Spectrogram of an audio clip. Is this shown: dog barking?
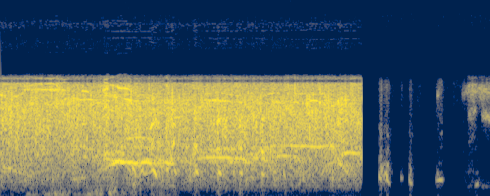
no

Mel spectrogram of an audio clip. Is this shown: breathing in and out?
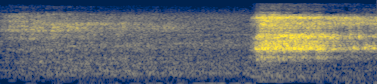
yes

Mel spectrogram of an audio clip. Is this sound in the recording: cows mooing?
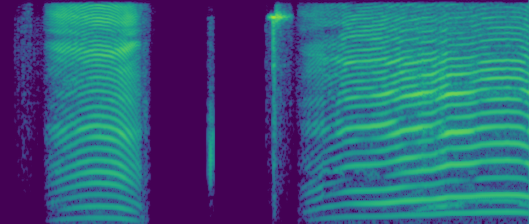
yes

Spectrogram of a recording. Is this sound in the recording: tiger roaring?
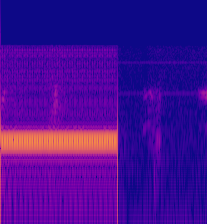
no

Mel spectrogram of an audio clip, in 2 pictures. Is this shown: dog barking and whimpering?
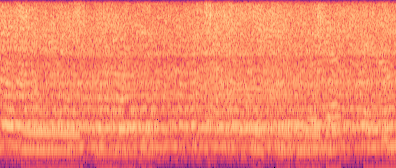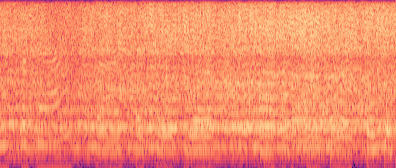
no

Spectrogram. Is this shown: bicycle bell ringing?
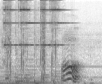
yes

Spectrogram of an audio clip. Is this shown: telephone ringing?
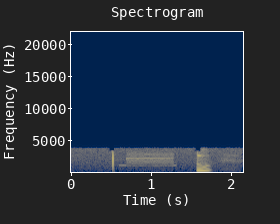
yes

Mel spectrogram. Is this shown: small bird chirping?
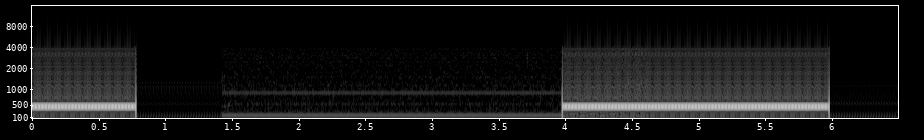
no

